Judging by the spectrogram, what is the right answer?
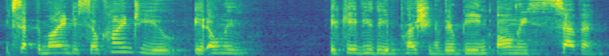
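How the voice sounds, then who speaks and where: A woman giving personal testimony in an interview, halting and reflective as she speaks. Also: fairly low pitch, fairly even intonation. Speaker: interviewee, abuse survivor.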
